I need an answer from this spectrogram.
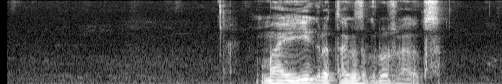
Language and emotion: Russian, neutral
